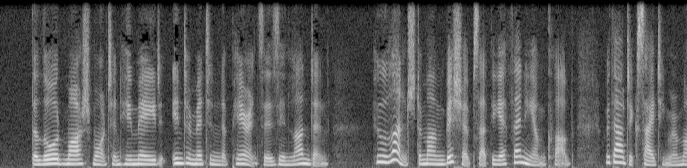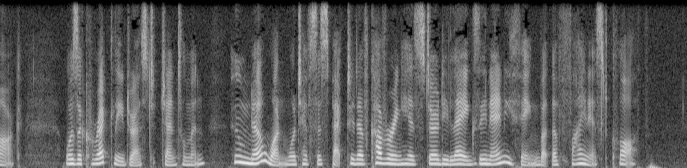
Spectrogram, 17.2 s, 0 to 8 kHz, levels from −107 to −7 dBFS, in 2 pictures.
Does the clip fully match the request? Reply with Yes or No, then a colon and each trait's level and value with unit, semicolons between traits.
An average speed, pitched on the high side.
Yes: average, 145 wpm; high, 205 Hz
